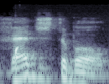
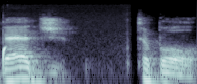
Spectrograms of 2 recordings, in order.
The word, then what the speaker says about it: vegetable: And same with vegetable. People say vegetable. Non-English speakers, they say vegetable.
